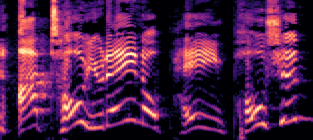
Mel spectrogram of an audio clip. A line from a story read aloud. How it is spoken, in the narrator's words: Lucretia shrieked back furiously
